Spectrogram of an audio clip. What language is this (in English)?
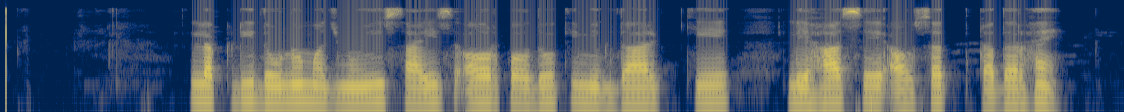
Urdu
